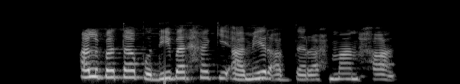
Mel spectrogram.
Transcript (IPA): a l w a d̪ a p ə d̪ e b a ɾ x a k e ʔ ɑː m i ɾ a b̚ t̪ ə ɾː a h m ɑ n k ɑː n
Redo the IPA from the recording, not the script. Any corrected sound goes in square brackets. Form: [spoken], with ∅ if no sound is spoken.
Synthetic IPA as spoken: a l [b] a [t̪] a p ə d̪ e b a ɾ x a k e ʔ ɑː m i ɾ a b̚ [d̪] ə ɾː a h m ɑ n [x] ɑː n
